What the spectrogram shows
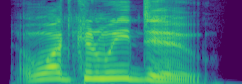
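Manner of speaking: ordinary delivery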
